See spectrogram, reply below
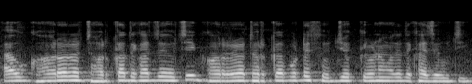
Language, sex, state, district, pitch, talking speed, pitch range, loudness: Odia, male, Odisha, Nuapada, 170 Hz, 150 wpm, 160-180 Hz, -14 LUFS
